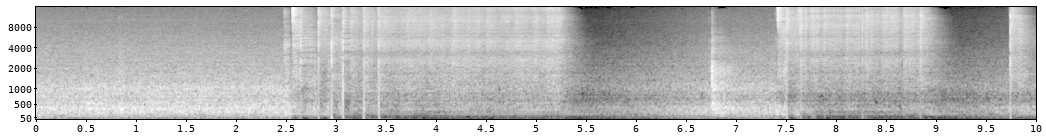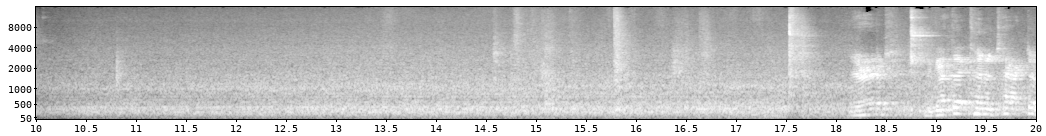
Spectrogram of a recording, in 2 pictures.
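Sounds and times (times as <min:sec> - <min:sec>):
welder arc crackle: 0:02.4 - 0:05.6, 0:07.4 - 0:10.1.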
